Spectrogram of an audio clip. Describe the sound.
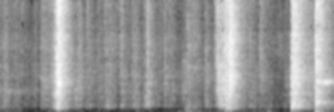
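Nerf blaster shots during a Nerf war: a few sharp, airy snaps and puffs separated by quiet gaps, the last two coming close together.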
